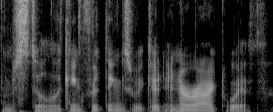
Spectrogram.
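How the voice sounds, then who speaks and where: While gaming live, a young man talks casually to his viewers' chat, dropping the occasional swear word. He's a streamer with a lowish, creaky voice, level tone and moderate pace, and there's slight background noise.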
